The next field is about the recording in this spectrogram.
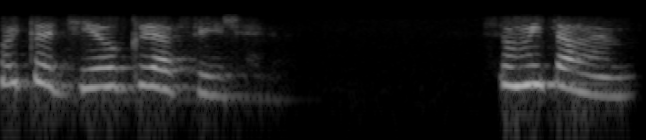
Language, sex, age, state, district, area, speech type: Bengali, female, 18-30, West Bengal, Howrah, urban, conversation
